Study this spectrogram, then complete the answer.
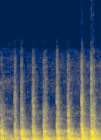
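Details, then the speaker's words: Opala front suspension: rapid dry knocks about five a second, as when hitting a pothole, from a blown front control arm bushing with visible play. "A hora que você pega o buraco, ela dá umas batidas secas, ó."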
